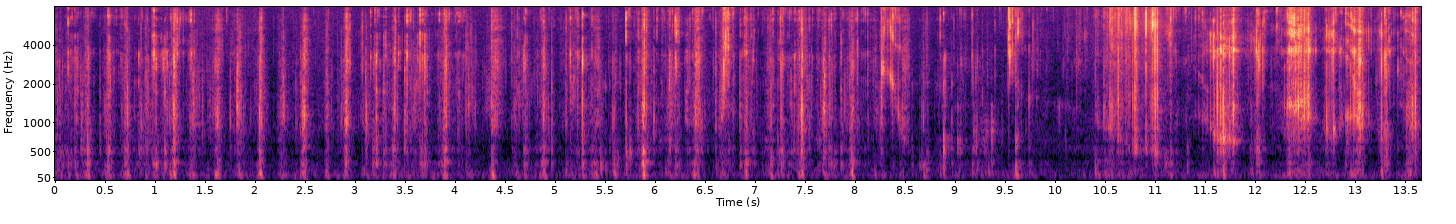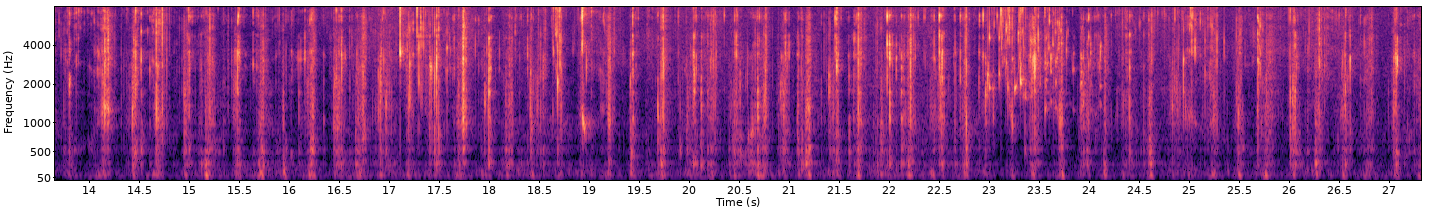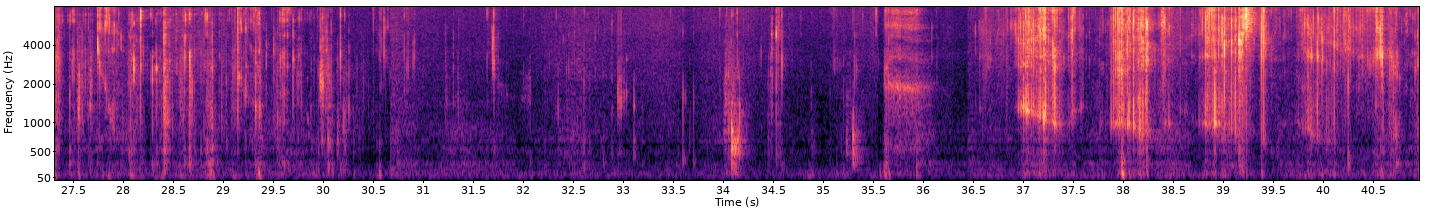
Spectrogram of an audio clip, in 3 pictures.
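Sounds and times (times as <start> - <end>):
crunchy chewing of fish bones: 0.0 - 31.0, 36.5 - 40.9.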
